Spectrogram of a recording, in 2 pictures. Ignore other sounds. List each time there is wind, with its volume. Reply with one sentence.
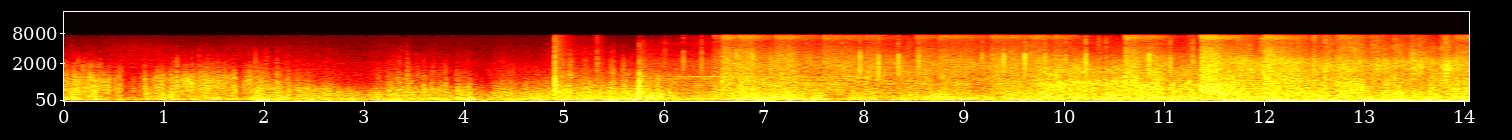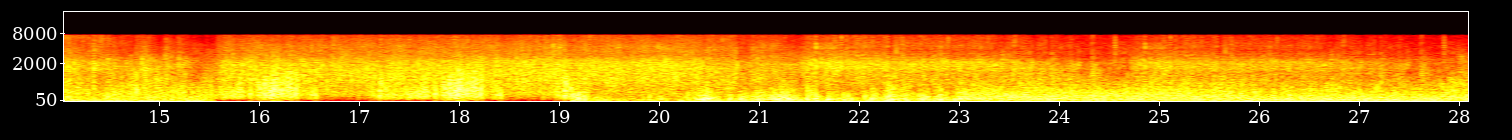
You can hear the wind from 0.0 to 28.0 s, getting louder.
